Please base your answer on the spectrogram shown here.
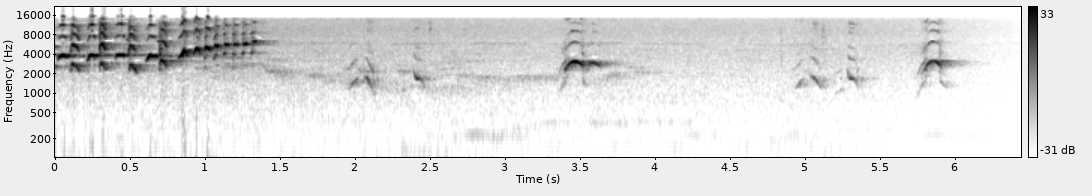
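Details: Black-breasted oriental magpie-robin with a full, varied song: a rapid high twittering trill for over a second, then scattered loud whistled notes and short slurred chirps separated by pauses.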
